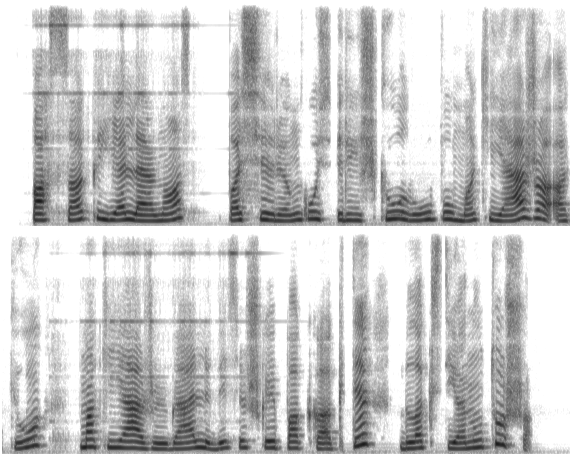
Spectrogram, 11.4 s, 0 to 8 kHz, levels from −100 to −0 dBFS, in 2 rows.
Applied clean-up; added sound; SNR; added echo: neural mask model DeepFilterNet 3.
